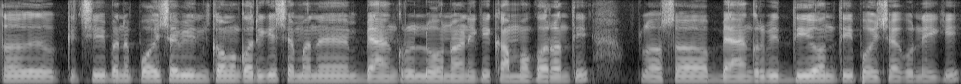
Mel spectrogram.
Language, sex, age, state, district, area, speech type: Odia, male, 18-30, Odisha, Dhenkanal, rural, spontaneous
